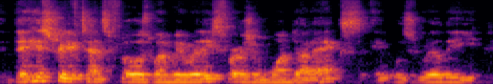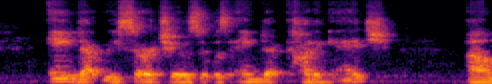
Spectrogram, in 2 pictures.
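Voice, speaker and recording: Low-voiced man with a mixed accent, roomy. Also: recorded from a distance, slight background noise. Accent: mixed Irish, Welsh, English and American. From Ireland, Wales, England and the United States. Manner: explanatory, walking through examples step by step. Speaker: guest speaker. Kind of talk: technical talk.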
